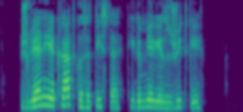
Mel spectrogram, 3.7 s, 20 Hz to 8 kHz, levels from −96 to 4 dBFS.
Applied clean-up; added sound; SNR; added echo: none; none; none; none.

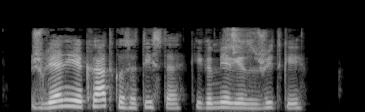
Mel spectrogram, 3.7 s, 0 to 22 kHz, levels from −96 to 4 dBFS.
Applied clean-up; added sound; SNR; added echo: none; Rattle (instrument); 7 dB; none.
